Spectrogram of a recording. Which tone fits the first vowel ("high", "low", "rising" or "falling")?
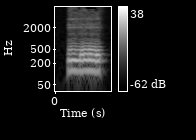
low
